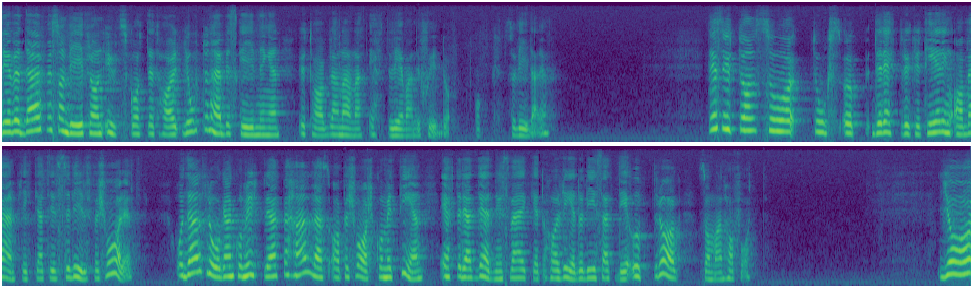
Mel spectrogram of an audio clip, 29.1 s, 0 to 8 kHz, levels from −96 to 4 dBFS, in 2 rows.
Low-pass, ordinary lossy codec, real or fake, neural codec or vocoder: 7.2 kHz; AAC, 32 kbps; real; none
